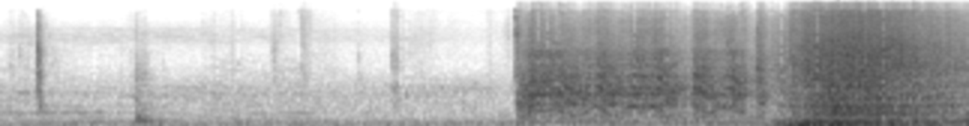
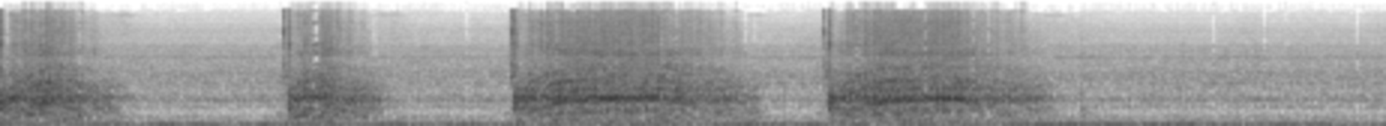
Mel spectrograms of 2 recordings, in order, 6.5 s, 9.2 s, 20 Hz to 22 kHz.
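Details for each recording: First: 1968 Chrysler 300 440 V8, long-sitting car: quiet clicks, then catches with a loud rush and rises, unsettled, blowing rust from tailpipes; oil sprays from a loose oil filter. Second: 1968 Chrysler 300 with 440 engine, long-sitting car, on jack stands after oil and filter change: four even cranking bursts with no binding, catching or clatter; footage confirms all valves opening and closing smoothly.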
